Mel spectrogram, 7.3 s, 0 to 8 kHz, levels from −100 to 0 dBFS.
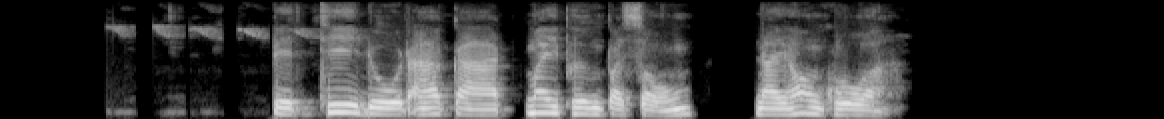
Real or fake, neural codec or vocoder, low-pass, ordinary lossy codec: real; none; 7.2 kHz; MP3, 64 kbps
